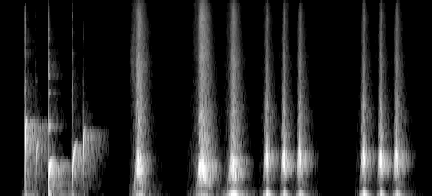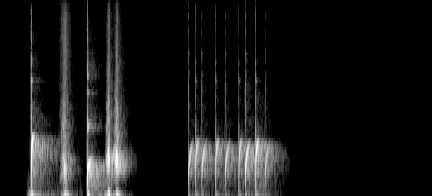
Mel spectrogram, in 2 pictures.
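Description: Cartoon-style pop and plop sound effects for an animated logo intro: short pops in quick clusters, several dropping sharply in pitch, ending about six seconds in with a rapid run of about eight pops.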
